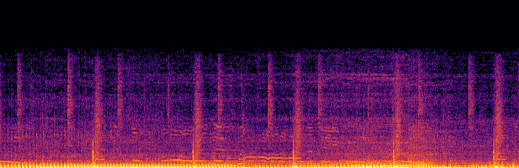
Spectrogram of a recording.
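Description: Motorcycle engine of a tricycle running steadily as it rides along the street, easing off near the end, mixed with background music with a steady beat.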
